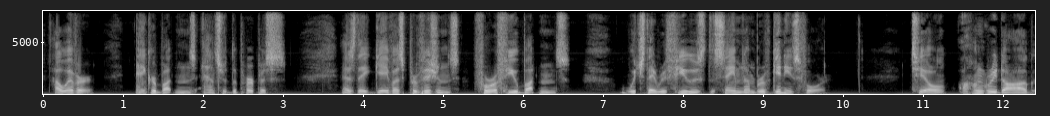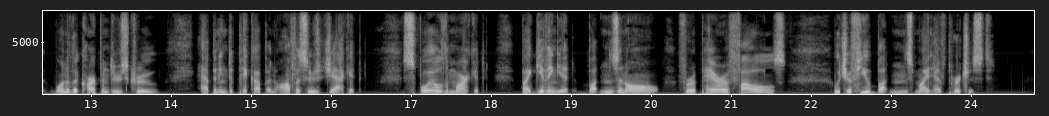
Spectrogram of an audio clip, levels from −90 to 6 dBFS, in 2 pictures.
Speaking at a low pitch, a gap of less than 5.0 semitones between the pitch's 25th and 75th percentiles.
Yes: low, 110 Hz; average, 3.7 semitones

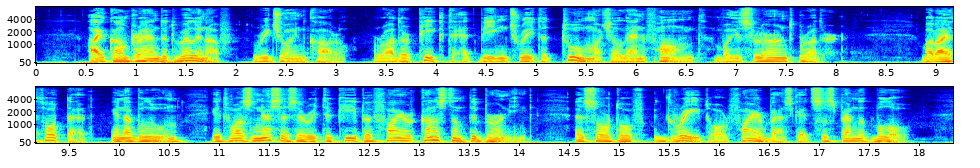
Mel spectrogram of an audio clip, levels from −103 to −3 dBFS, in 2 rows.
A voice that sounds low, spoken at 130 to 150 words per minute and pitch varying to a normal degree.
Yes: low, 100 Hz; average, 145 wpm; average, 4.3 semitones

